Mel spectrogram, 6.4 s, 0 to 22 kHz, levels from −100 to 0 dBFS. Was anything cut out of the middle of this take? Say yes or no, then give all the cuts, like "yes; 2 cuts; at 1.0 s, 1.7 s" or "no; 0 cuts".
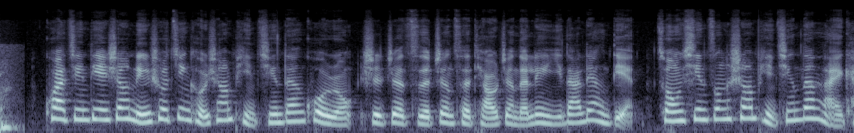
yes; 1 cut; at 4.8 s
